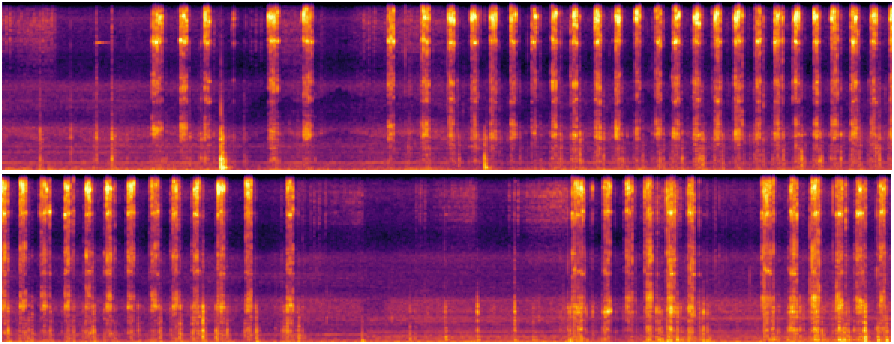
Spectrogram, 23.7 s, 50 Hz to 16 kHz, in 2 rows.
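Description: A ratchet on an extension snugs a bolt on a 2014–2016 Kia Soul transmission. It makes long runs of crisp, evenly spaced clicks, close and distinct, with brief pauses between runs of strokes.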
